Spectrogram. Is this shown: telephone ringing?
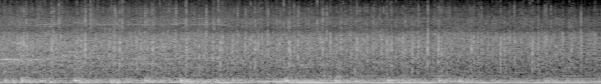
no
